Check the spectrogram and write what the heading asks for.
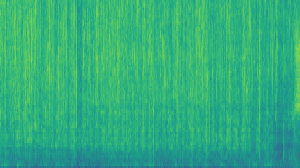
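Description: Braised snails sautéing in hot melted butter in a pan, a steady sizzle.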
